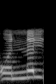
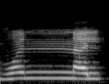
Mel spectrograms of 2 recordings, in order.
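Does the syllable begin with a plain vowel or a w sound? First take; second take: plain vowel; w sound. First: The syllable begins with a plain vowel, no w. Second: The syllable begins with a clear w sound. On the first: The speaker calls it wrong. "वन्नल को उन्नल कह दिया" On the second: The speaker calls it right. "वाव का साउंड लाइए"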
